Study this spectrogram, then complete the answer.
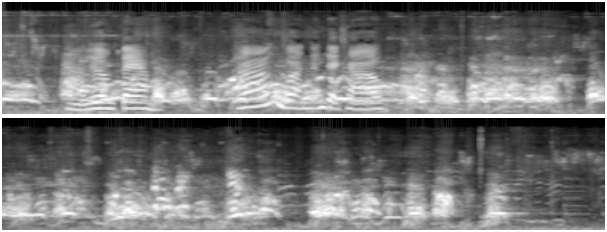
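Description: Dogs whine and howl close by.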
